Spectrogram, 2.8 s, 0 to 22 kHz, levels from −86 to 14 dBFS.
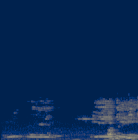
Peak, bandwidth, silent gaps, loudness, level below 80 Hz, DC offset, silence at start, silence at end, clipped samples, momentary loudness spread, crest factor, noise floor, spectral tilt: -16 dBFS; 7 kHz; none; -35 LUFS; -80 dBFS; under 0.1%; 0.15 s; 0 s; under 0.1%; 18 LU; 20 dB; -57 dBFS; -3 dB/octave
